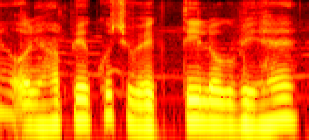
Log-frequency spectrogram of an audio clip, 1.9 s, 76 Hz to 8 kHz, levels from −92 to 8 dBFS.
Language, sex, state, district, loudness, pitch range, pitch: Hindi, male, Jharkhand, Ranchi, -16 LUFS, 130-150 Hz, 135 Hz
